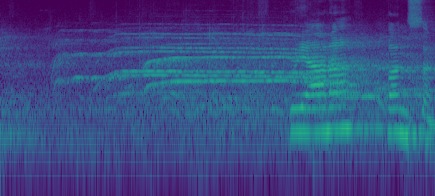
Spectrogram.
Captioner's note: attendees cheering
